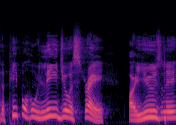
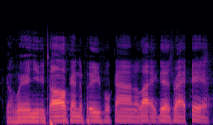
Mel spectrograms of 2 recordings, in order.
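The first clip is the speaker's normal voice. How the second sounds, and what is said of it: Slow Southern drawl. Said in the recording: “southern accent ... it just takes you so long to get to what they are talking about”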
